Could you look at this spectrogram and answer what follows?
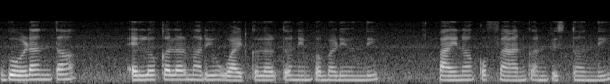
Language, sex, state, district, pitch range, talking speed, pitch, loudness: Telugu, female, Andhra Pradesh, Visakhapatnam, 200-220 Hz, 130 wpm, 210 Hz, -17 LUFS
